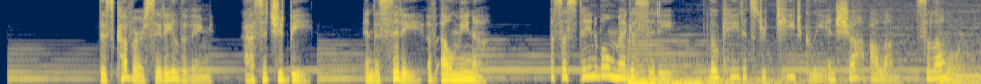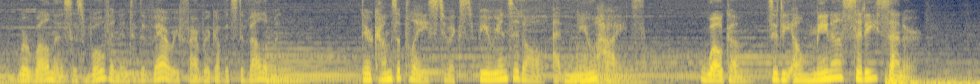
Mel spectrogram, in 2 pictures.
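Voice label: ENGLISH - COMMERCIAL Inspirational, Soothing, Emotional; ENGLISH - COMMERCIAL (Elmina City) Inspirational, Soothing, Emotional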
